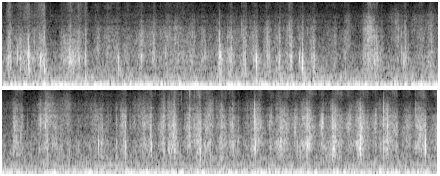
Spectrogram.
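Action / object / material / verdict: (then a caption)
scrape / denim shorts pocket / denim / none. Fingernails scratch along the front pocket opening and stitched seams of a pair of worn black denim shorts. Quick, bright, rasping strokes repeat steadily over a constant low rumble, each stroke dying away almost at once.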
